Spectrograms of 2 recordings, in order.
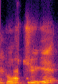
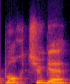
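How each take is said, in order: First: PORTUGUÊS ending in a closed "ay" vowel; closed vowel accent. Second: PORTUGUÊS ending in an open "eh" vowel; open vowel accent. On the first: Teacher compares two French accents, closed final vowel. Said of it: "a gente vai ter esses dois accent". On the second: Teacher compares two French accents, open final vowel. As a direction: end PORTUGUÊS on a wide "geh". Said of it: "mais abertinho ele é". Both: Shown as a demonstration.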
